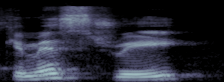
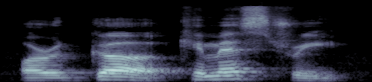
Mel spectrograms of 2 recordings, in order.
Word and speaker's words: chemistry: some examples such as chemistry and architecture right in these two examples the ch is pronounced as chemistry or architecture right and in some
